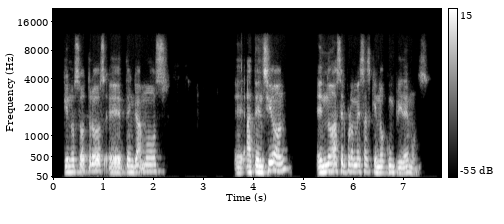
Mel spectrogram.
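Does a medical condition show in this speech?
No.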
